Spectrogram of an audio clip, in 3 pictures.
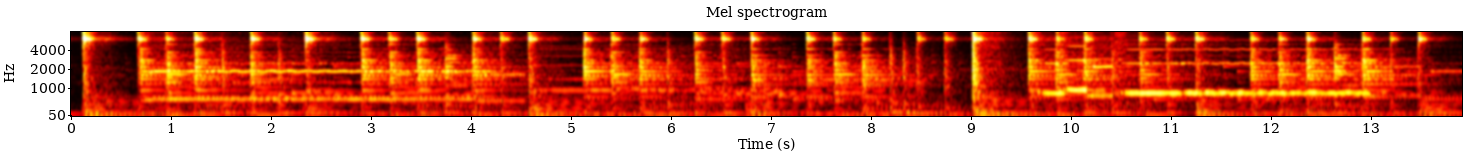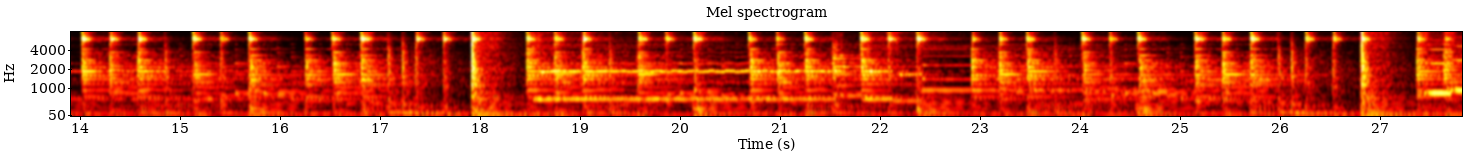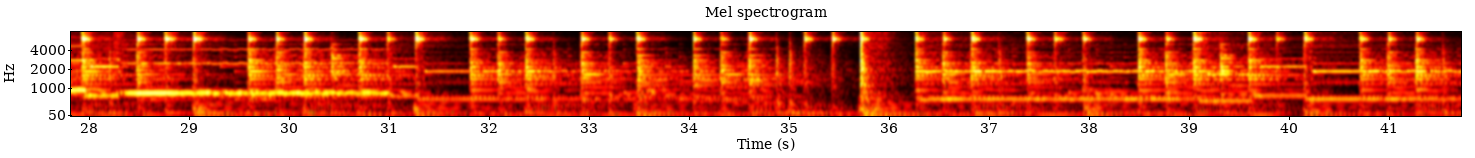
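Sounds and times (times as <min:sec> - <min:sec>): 
black key piano improvisation: 0:00.1 - 0:41.7.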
